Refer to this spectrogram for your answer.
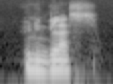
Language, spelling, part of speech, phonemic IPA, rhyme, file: French, glace, noun / verb, /ɡlas/, -as, Fr-glace.ogg
- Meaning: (noun) 1. ice 2. ice cream 3. glass 4. mirror; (verb) inflection of glacer: 1. first/third-person singular present indicative/subjunctive 2. second-person singular imperative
